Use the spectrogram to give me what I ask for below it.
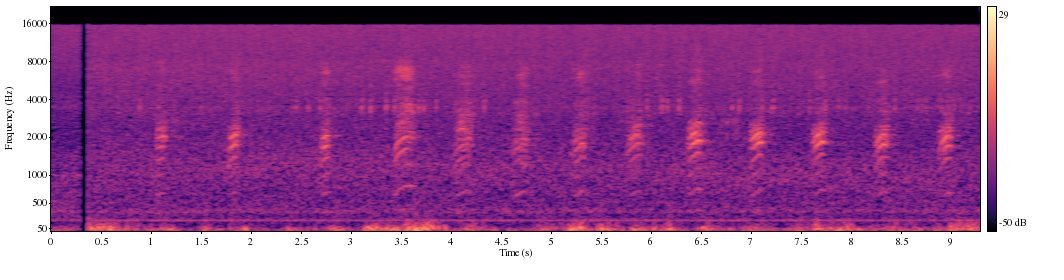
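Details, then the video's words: Pacific black duck with ducklings: a long series of short, harmonic calls repeated about once a second over steady low background rumble and a constant hum. "Pacific Black Duck call"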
